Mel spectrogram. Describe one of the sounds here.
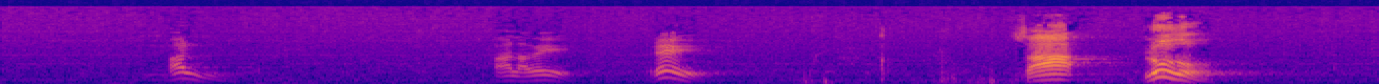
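A man shouts loud military commands into a microphone outdoors.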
